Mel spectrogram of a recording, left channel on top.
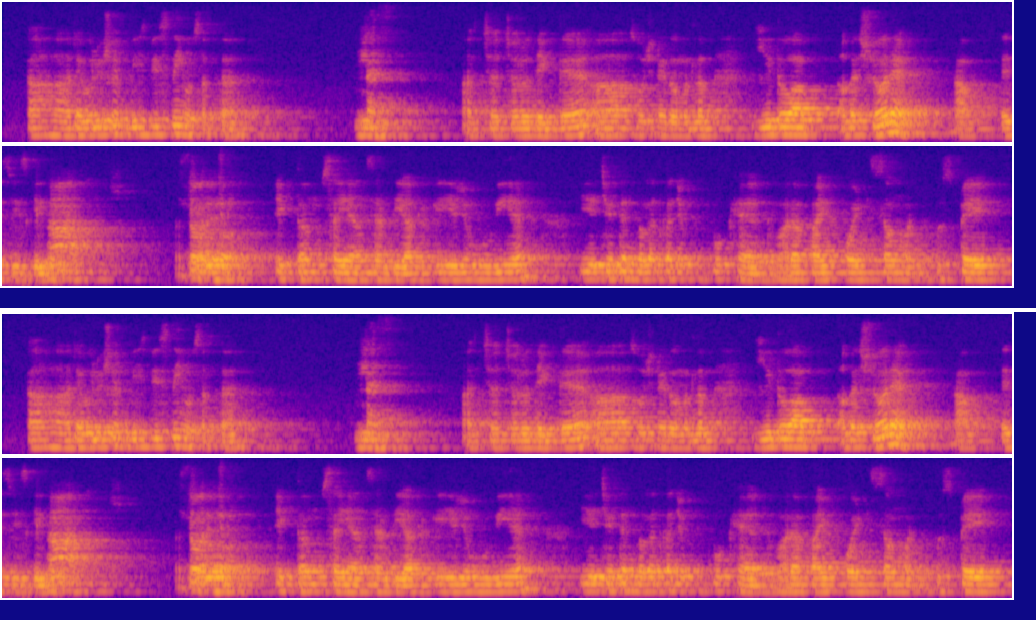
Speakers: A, on the left; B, on the right.
A: हाँ रेवोल्यूशन बीस बीस नहीं हो सकता है
B: नहीं
A: अच्छा चलो देखते हैं आ, सोचने दो मतलब ये तो आप अगर श्योर है आप इस चीज़ के लिए
B: हाँ श्योर
A: चलो
B: है श्योर
A: एकदम सही आंसर दिया क्योंकि ये जो मूवी है ये चेतन भगत का जो बुक है तुम्हारा फाइव पॉइंट समवन उस पे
